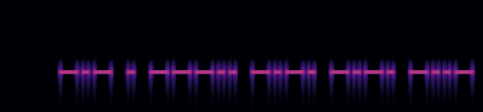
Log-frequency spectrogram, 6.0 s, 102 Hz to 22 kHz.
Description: Morse code, heard as a keyed tone, about 17 wpm, 700 Hz. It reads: KE8CCX
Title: USA Callsign DE Callsign - 6 Characters - 17wpm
